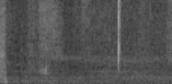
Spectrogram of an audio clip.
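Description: Quiet, steady background noise inside a car's cabin, with a single faint click about one and a half seconds in.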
